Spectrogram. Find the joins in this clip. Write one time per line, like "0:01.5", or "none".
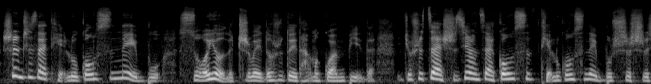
0:04.0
